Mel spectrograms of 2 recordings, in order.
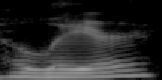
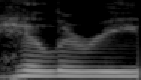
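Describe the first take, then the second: First: The name ends with an 'air' sound. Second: The name ends with an 'ee' sound. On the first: This is how the name is actually pronounced. The speaker calls it right. "it's pronounced Adam Hilaire" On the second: Others said it this way. The speaker calls it wrong. "a lot of people in local news were pronouncing it Hillary"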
